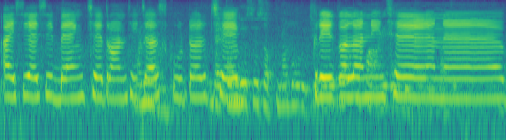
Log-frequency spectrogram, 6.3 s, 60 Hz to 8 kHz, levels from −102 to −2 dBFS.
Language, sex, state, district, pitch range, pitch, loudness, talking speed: Gujarati, female, Gujarat, Gandhinagar, 255-275 Hz, 265 Hz, -17 LUFS, 125 wpm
